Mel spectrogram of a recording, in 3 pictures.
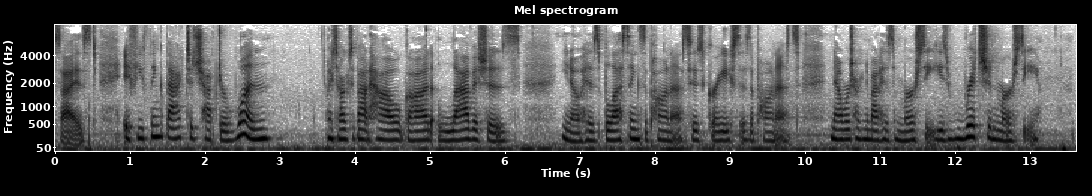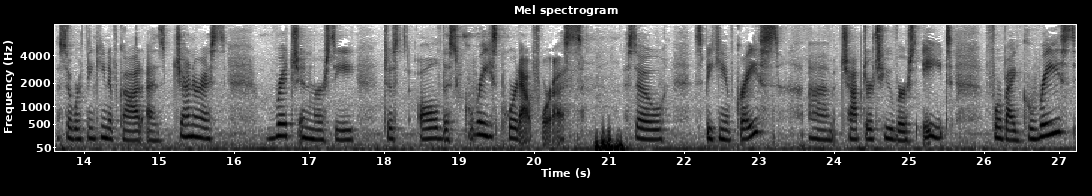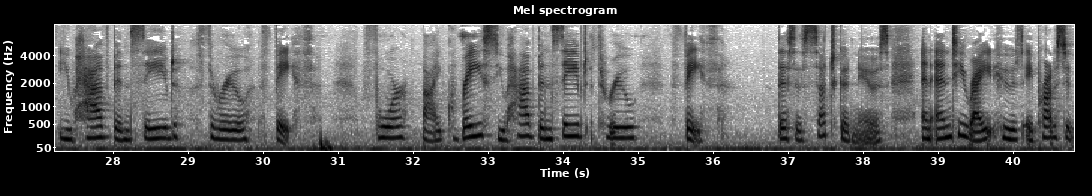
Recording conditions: sounds in the background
